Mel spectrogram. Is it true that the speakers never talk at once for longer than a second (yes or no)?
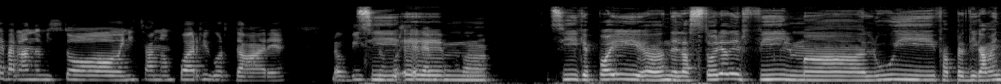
no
